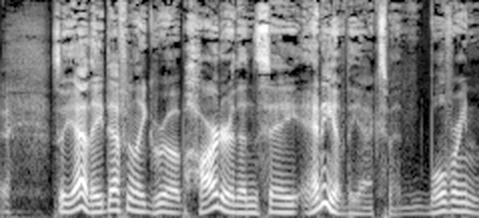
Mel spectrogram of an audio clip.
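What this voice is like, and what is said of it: Usual voice. Nothing is said of it.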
